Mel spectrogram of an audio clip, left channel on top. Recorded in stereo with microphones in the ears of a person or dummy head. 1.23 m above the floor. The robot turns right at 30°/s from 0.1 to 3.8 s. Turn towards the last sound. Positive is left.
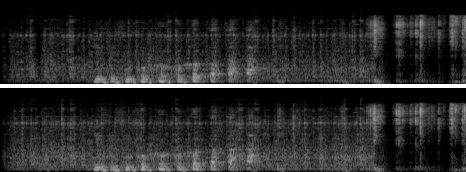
turn(degrees=-10)  # may be behind; listen again after turning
